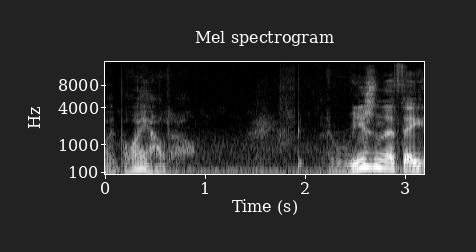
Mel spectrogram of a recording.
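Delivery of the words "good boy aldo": very quiet, soft, much lower pitch. Retelling how dog owners praise their dog on a walk, very quiet praise. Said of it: "they very quietly say".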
